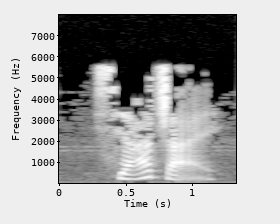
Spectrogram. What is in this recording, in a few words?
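"狭窄", Mandarin Chinese; chinese-flashcards; hsk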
